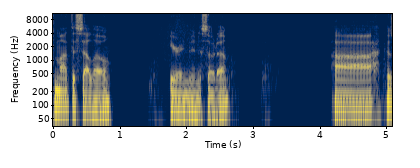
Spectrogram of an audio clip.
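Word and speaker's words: Monticello: up to monacell I always want to say monachello because that's how it should be pronounced but it's pronounced monell here in Minnesota uh cuz we were thinking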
